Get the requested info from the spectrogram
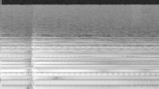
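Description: A minor chord played on a piano, with a low bass note under it. The chord is struck again about half a second in and left to ring, fading slowly.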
